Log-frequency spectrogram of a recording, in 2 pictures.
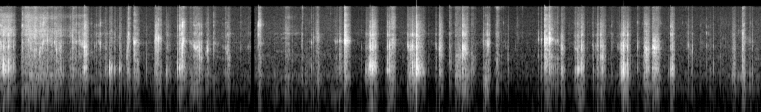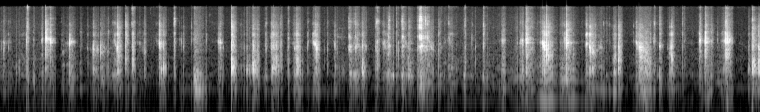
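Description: Slate pencil being bitten and chewed right at a clip-on microphone: runs of sharp, dry crunches and crackles, with two short pauses between mouthfuls.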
